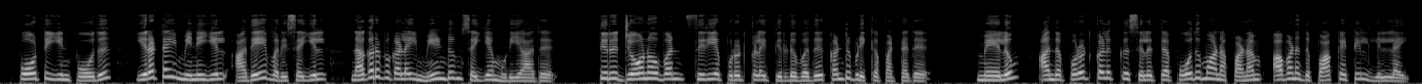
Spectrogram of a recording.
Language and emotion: Tamil, neutral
